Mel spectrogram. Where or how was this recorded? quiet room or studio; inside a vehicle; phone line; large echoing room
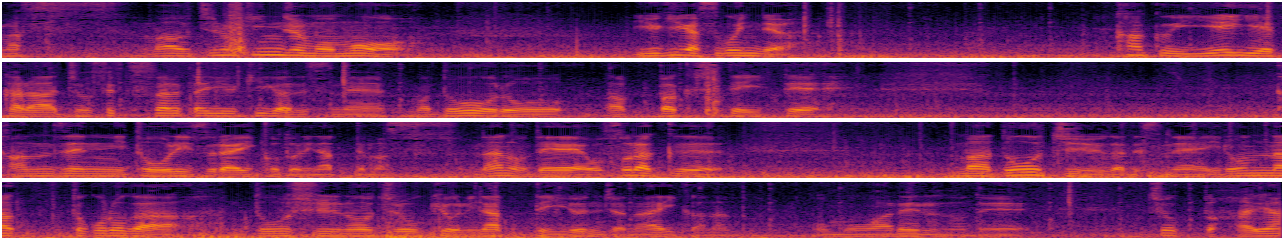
inside a vehicle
